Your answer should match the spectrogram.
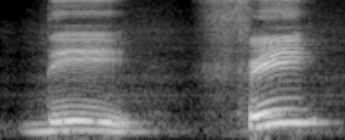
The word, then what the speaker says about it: difícil: No decimos difícil, decimos difícil. Incluso fíjense que está la acentuación. La fi es la sílaba tónica y obviamente eso es grave o llana.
